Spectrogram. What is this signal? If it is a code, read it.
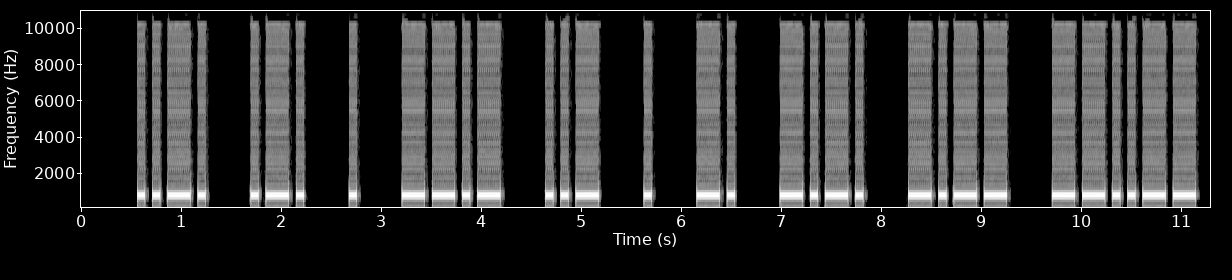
Morse code, heard as a keyed tone, about 16 wpm, spaced as for 11 wpm, 800 Hz. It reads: FREQUENCY,
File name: CW Code Groups @10WPM / Technical Subjects / XL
